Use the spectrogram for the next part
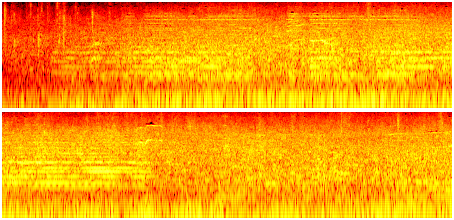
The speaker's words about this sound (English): Freight train rumbling by nearby.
